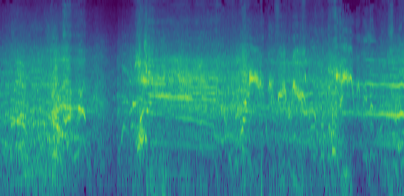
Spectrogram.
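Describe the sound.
Loud, excited screaming and cackling laughter from a young man filming a video, bursting in repeated shrieks and whoops over a noisy background like a crowd or street.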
